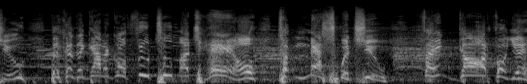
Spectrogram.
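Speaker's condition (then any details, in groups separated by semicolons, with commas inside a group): No condition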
